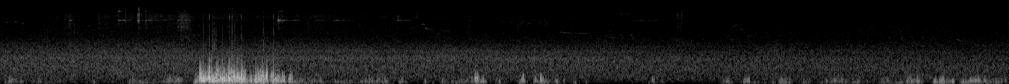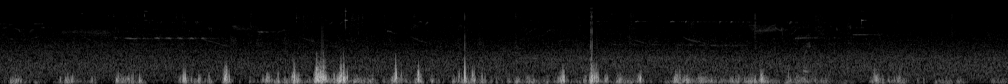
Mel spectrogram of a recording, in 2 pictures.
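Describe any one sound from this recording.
A man calls short commands to a dog from a distance, outdoors.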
